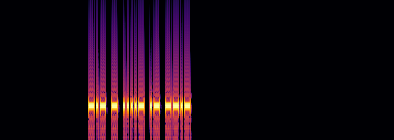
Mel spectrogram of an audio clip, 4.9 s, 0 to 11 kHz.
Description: Morse code, heard as a keyed tone, about 51 wpm, 700 Hz. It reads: KT4AQ
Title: USA Call Signs - 5 Characters - Repeated 3x - 50wpm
